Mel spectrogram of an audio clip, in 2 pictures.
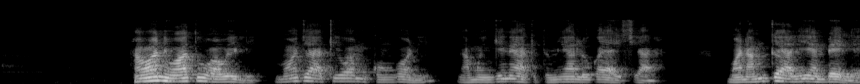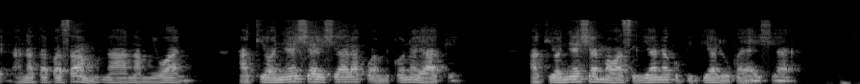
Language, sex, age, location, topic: Swahili, male, 50+, Nairobi, education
